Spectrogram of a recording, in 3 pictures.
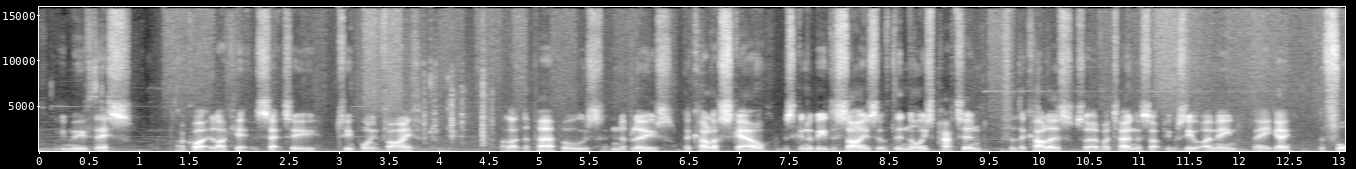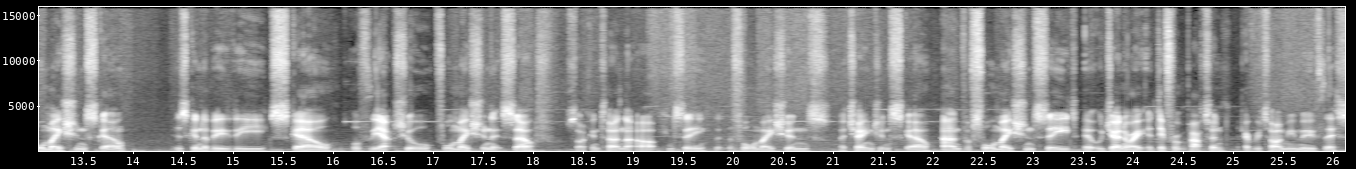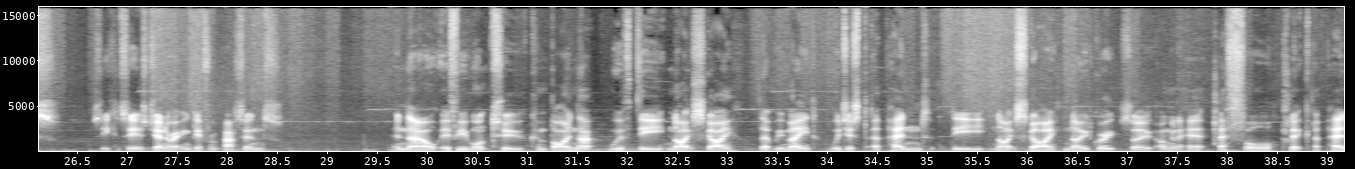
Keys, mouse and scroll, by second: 3.0-4.4 drag, 4.7-6.3 middle drag, 9.2-12.6 drag, 13.6 click, 17.0-21.6 drag, 23.4 middle click, 24.8-26.0 drag, 29.1-33.3 middle drag, 29.5 scroll down 3, 33.3 click, 37.8 F4.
